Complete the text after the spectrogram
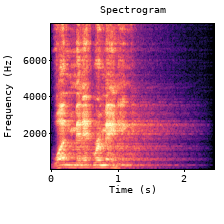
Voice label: vce one min left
